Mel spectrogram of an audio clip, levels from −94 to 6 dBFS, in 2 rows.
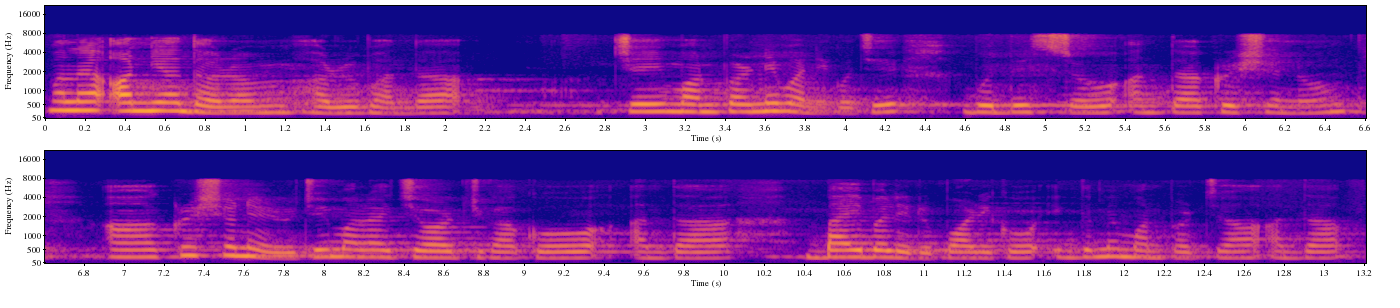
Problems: none marked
